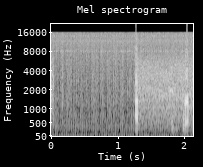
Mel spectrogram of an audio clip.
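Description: Steady low drone of a Van's RV light aircraft's piston engine in flight, faint and even, with voices coming back in a little past halfway.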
